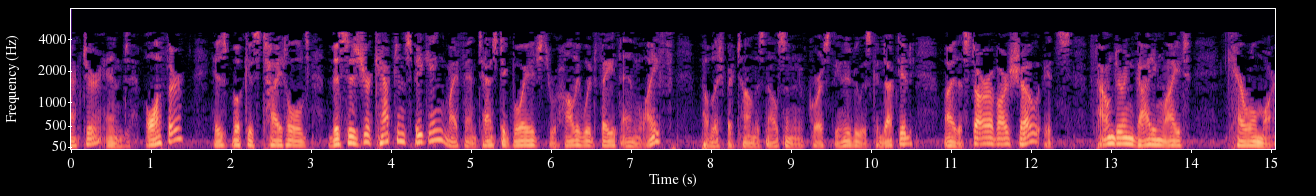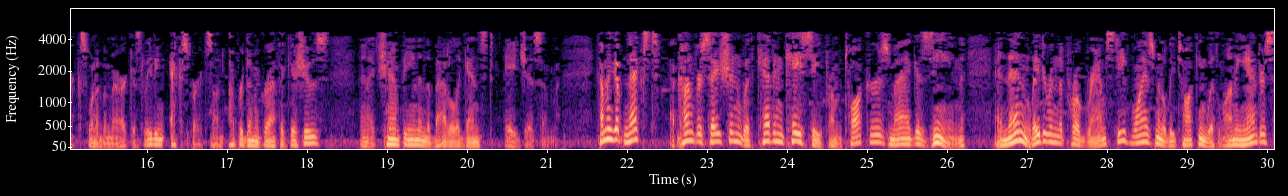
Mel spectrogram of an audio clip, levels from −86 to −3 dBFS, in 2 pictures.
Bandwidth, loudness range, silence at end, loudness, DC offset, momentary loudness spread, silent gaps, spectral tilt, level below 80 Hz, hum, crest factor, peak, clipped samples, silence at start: 5 kHz; 6 LU; 0 s; -20 LUFS; under 0.1%; 12 LU; none; -12.5 dB/octave; -34 dBFS; none; 18 dB; 0 dBFS; under 0.1%; 0 s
